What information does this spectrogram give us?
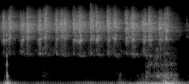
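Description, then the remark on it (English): Dice drop and rattle across a hard floor, giving a steady hissing clatter with a few sharper knocks mixed in, fading out after about two seconds. No one speaks. “You hear that, listener? That's dice, and it's been dropped. It's on the floor.”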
